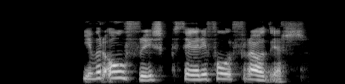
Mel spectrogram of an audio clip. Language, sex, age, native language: Icelandic, female, 13, Icelandic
